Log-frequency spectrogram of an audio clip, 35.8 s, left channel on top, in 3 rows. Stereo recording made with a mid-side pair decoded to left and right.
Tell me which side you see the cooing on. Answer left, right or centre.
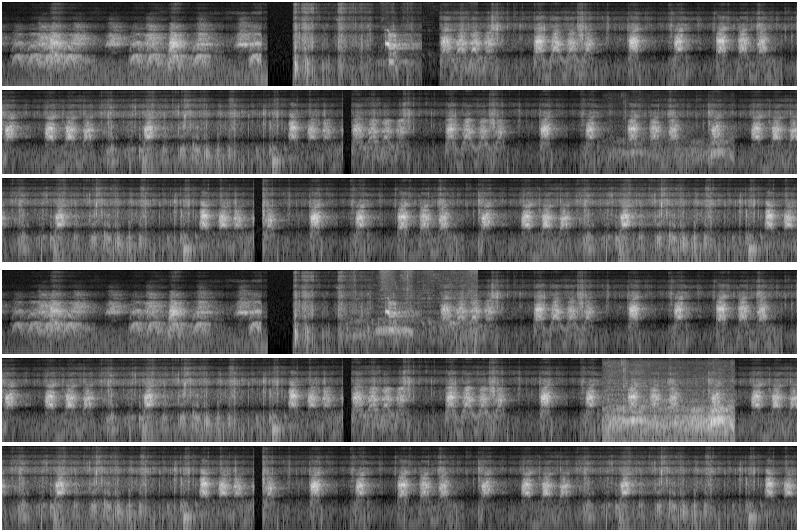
right.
